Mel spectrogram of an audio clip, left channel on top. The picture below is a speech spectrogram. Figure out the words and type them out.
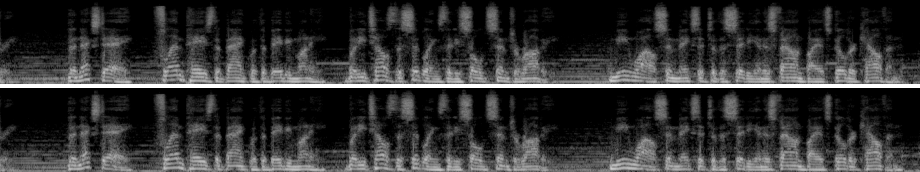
The next day, Flem pays the bank with the baby money, but he tells the siblings that he sold Sim to Robbie. Meanwhile, Sim makes it to the city and is found by its builder Calvin,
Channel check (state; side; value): normal; both; correlation 0.47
